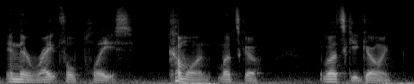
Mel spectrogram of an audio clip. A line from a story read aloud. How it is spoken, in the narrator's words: whispered Hermione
